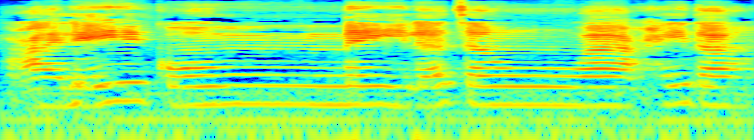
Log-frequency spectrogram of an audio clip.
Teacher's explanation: So here in عَلَيْكُمْ we have meme with a sukun. The next letter is going to be meme with a shadda. So this is going to be idgham. Merge these together.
